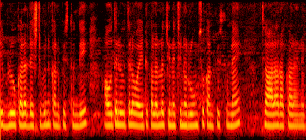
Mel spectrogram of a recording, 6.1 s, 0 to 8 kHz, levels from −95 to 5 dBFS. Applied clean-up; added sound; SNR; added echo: none; none; none; none.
